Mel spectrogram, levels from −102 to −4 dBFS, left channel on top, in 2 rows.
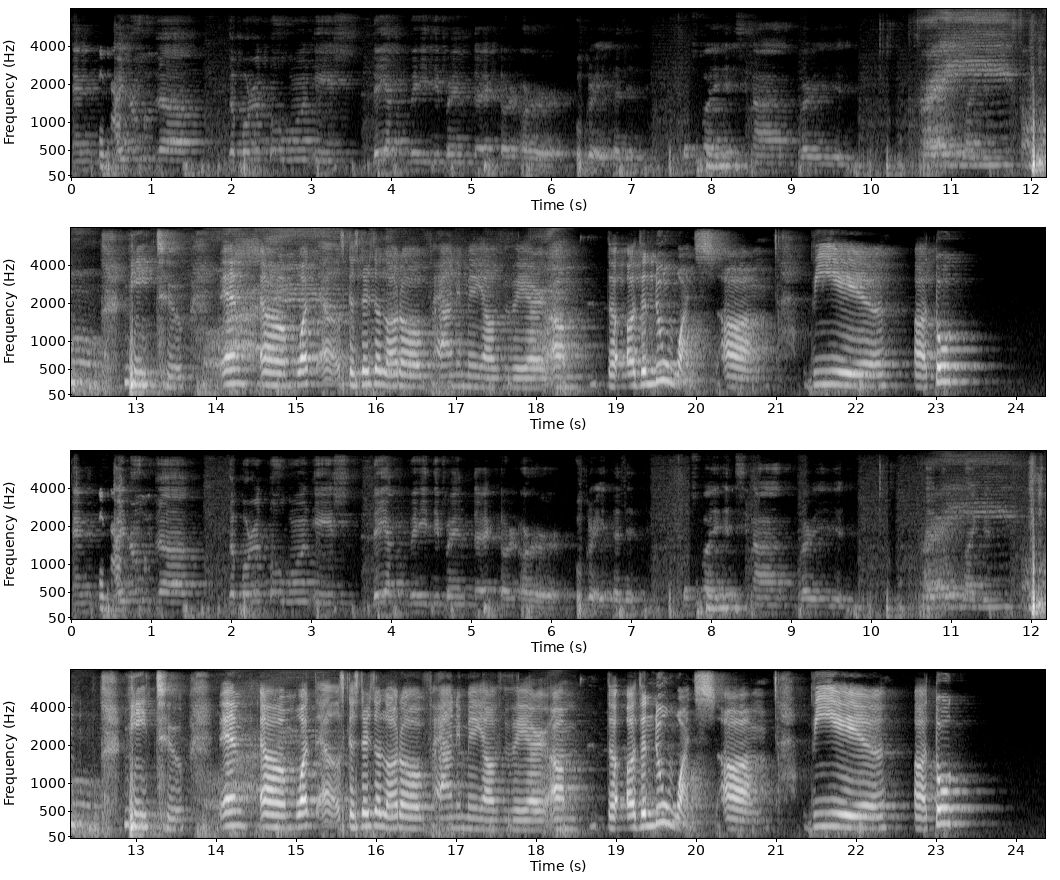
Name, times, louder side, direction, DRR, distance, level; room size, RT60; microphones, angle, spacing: voice 1, 0.0-1.5 2.0-3.5 3.7-7.1 7.7-9.7 10.7-11.5, right 2 dB, 55° right, 8 dB, 3.6 m, -49 dB
voice 2, 7.9-8.2 10.6-10.7 12.0-22.4 22.7-23.2, right 4 dB, 70° right, 11 dB, 1.4 m, -26 dB
Human voice, 10.6-13.2 13.5-17.0 17.4-18.5, left 4 dB, 75° left, 2.6 m, -44 dB
24.5 x 16.0 x 9.3 m, 0.84 s
head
